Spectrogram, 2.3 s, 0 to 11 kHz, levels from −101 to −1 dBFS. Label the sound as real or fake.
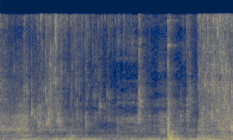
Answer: real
